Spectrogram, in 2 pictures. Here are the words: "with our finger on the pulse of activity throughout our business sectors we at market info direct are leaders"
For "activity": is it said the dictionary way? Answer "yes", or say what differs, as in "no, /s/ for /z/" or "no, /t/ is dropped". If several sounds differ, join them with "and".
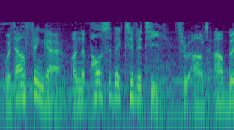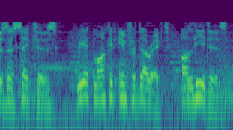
yes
